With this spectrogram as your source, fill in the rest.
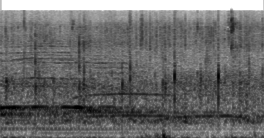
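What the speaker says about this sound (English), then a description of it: "Clap up for Shayla, y'all." A church congregation claps for a woman standing at the front, with steady applause spread evenly across the room at moderate loudness.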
